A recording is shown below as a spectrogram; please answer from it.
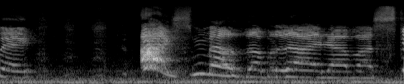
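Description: A child's voice: a sharp breathy burst about a second and a half in, then a long drawn-out vocal sound with a wavering pitch, neither plain words nor clear song.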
